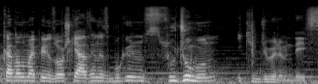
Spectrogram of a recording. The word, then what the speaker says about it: SCUM: Bugün Sucum'un ikinci bölümündeyiz. Scam diye okunuyor. Ben Sucum diyorum.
